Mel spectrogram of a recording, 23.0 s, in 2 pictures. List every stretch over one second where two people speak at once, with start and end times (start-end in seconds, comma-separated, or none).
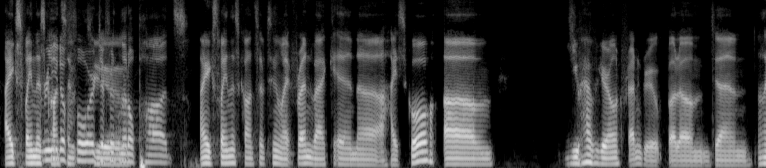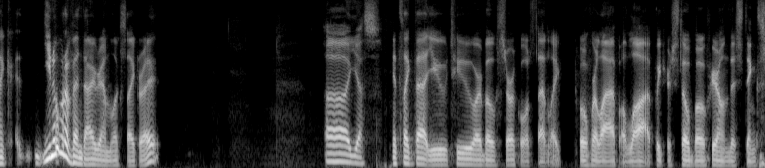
0.6-2.0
